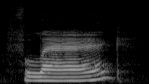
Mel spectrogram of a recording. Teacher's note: my accent the way I pronounce that it sounds almost like a long a but it's flag is really a technically a short a word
